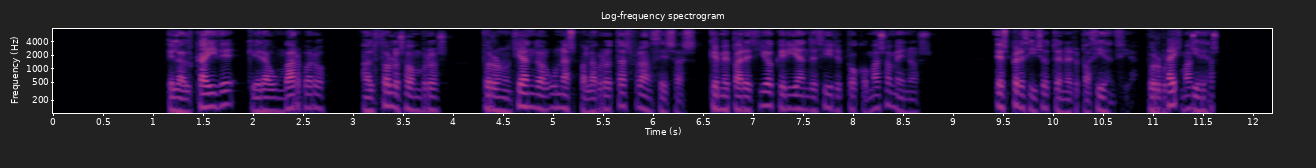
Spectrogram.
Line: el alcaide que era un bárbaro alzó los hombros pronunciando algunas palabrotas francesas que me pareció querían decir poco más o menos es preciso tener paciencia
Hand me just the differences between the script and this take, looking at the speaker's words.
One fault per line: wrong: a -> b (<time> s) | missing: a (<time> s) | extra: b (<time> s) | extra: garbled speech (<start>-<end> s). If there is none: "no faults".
extra: garbled speech (10.9-11.6 s)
